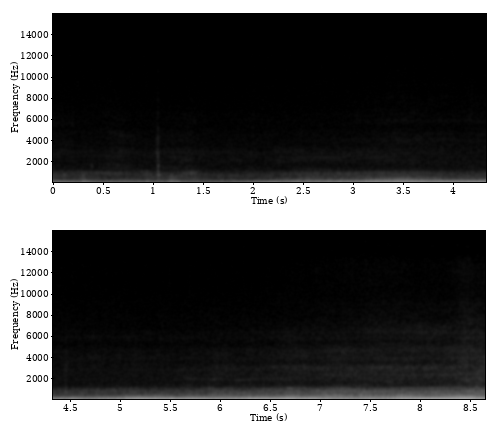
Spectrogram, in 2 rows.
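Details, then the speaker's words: 2009 Subaru Impreza with lack-of-power complaint, after fuel pressure testing and the fix, warm: deep flat-four burble climbs cleanly through the rev and settles without stumbling; normal revving. "Hey, there it is. Yeah, that's a Subaru sound. Yeah, it's not just an old Impreza, now it's an actual Subaru."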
